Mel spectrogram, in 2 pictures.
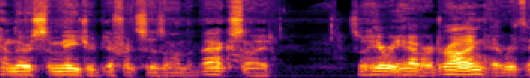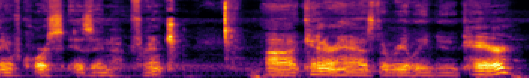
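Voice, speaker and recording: A man's voice: lowish voice, slight background noise. A middle-aged man with a stuffy, congested voice, casually showing his collection and rambling with fillers and restarts. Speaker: toy collector presenting. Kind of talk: casual show-and-tell.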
